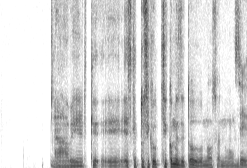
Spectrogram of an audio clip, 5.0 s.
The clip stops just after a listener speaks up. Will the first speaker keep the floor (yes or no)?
no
